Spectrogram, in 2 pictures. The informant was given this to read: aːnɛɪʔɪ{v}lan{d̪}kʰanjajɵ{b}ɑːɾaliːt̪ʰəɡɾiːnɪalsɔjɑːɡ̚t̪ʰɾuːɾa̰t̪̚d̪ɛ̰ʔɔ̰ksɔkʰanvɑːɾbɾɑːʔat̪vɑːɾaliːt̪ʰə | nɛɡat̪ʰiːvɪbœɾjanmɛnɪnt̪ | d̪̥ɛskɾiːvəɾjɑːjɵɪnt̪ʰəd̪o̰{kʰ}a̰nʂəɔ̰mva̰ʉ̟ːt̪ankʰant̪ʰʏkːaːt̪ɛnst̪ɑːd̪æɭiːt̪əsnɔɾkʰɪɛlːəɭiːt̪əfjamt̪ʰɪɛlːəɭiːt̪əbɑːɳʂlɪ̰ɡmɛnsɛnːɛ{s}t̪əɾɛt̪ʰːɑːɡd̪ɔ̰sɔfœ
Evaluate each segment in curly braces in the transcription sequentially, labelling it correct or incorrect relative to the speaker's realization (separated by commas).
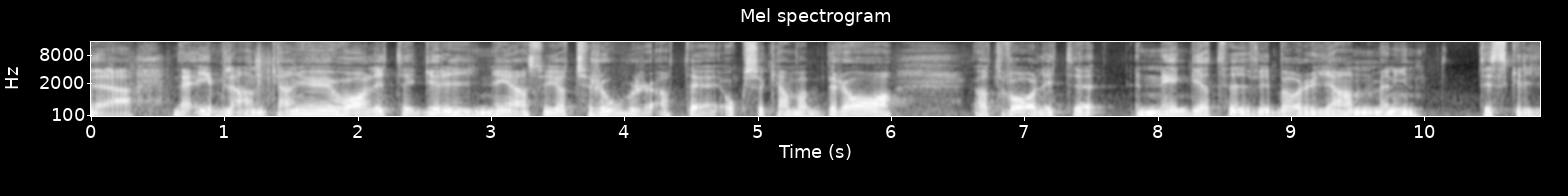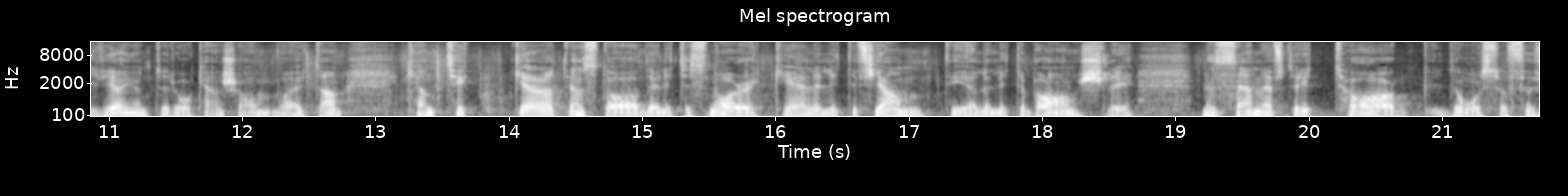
incorrect, correct, incorrect, correct, incorrect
